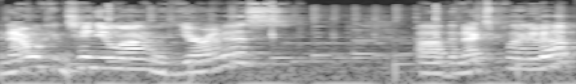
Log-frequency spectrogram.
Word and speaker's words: Uranus: tilted on its side Uranus is made out of a interesting combination of gases including lots of methane this is why I always pronounce this planet as Uranus instead of Uranus because the entire room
